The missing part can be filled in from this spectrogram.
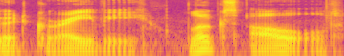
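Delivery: deep, low, slow American accent. Trying out a phrase as best you can, do Dwayne in your best American accent. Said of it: "in my best American accent".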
